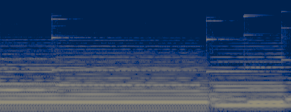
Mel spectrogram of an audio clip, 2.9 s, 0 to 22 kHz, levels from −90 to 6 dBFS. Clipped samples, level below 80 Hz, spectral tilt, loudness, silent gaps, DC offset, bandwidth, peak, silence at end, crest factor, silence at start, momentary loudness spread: under 0.1%; -56 dBFS; -6.5 dB/octave; -36 LUFS; none; under 0.1%; 14 kHz; -22 dBFS; 0 s; 12 dB; 0 s; 2 LU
